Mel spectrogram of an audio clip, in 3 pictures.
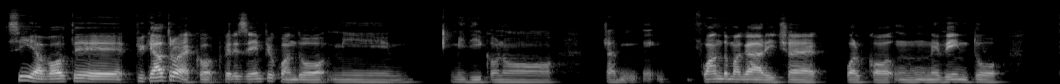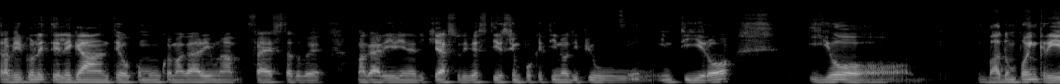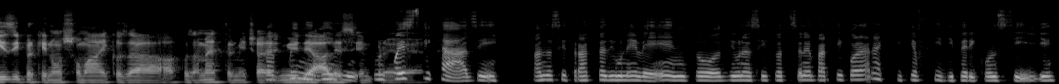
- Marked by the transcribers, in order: other background noise; "cioè" said as "ceh"; "cioè" said as "ceh"
- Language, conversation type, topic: Italian, podcast, Come descriveresti il tuo stile personale?
- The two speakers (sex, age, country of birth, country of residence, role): female, 50-54, Italy, Italy, host; male, 25-29, Italy, Italy, guest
